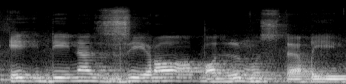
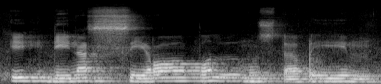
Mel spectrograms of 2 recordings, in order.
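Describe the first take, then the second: First: Sirat begins with a voiced z sound. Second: Sirat begins with a plain, light s sound. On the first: "huruf zai" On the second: "huruf sin"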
